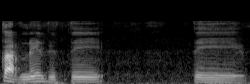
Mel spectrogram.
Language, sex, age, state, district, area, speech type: Punjabi, male, 60+, Punjab, Mohali, urban, spontaneous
